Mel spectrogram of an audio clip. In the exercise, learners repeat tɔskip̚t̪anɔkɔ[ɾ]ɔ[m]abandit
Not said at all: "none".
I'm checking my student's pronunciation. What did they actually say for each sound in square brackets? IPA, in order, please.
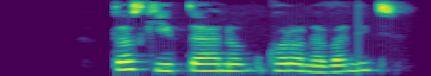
ɾ, n

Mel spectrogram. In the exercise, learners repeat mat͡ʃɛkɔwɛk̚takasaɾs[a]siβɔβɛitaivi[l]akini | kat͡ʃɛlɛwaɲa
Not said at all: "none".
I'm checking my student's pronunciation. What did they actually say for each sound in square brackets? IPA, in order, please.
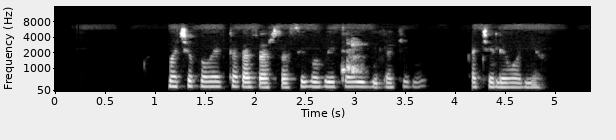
a, l

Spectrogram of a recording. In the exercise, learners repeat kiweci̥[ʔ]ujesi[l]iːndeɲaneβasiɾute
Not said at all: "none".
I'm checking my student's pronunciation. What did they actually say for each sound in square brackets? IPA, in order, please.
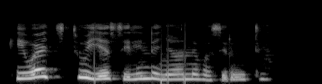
t, ɾ

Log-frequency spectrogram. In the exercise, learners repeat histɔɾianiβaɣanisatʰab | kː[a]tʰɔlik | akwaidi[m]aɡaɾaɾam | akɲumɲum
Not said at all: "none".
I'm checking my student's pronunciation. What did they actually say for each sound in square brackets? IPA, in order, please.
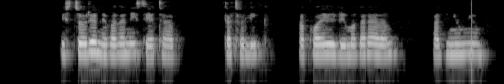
a, m

